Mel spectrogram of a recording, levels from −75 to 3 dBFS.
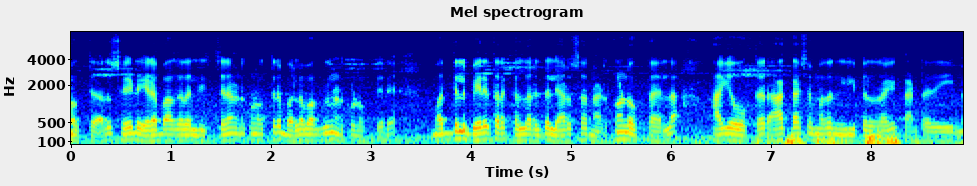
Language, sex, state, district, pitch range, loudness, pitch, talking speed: Kannada, male, Karnataka, Bellary, 105-125 Hz, -26 LUFS, 115 Hz, 210 wpm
